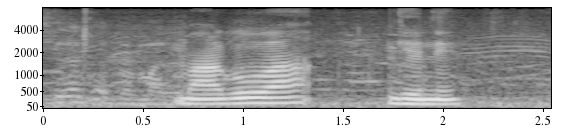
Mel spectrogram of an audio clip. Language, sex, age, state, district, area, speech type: Marathi, male, 18-30, Maharashtra, Thane, urban, read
